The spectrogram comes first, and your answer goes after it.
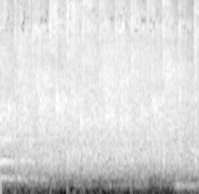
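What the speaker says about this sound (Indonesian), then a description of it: "Tepuk tangan lagi buat Bapak Ibu." Teachers and educators in a training session applaud together, a loud, dense and continuous burst of clapping that fills the whole moment close to the listener, with no speech over it.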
